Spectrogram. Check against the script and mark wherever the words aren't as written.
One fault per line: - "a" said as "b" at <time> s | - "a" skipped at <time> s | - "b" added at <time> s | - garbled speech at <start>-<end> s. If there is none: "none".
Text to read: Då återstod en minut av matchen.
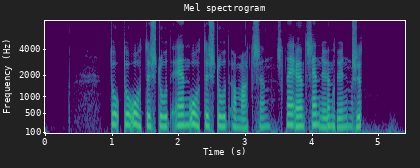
- "då" added at 1.1 s
- "minut" said as "återstod" at 2.2 s
- garbled speech at 3.5-4.8 s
